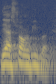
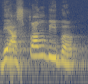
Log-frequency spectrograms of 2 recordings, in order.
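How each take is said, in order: First: Low, soft aside on "They are strong people". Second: "strong" stressed in "they are strong people"; emphatic main point. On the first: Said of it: "That's just a by the way". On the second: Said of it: "It wasn't that they are strong people". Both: Shown as a demonstration.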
